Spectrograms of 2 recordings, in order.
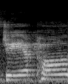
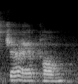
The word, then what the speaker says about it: Jayapal: you agree with miss j paul that there was no takeover it was just giant paul if you're gonna say my name please say it right it's jayapal jayapal do you would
